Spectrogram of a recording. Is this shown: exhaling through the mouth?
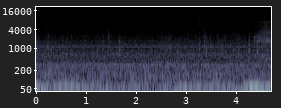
no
